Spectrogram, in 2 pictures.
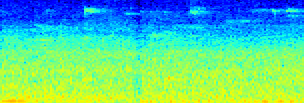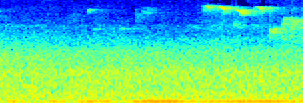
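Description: Small birds chirping in short, high calls, scattered at first and more frequent near the end, over a steady low outdoor rumble.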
